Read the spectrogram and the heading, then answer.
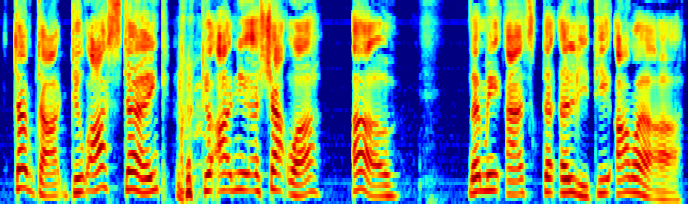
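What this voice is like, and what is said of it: Imitates a fictional character's voice. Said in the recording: “your Lyra impersonation”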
